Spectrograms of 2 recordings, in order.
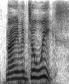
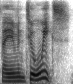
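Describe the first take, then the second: First: High, sing-song mock repeat; a high mocking echo. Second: Said in the usual way. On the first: Real, not acted. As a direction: pitch it way up to mock. Repeated higher as a joke.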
